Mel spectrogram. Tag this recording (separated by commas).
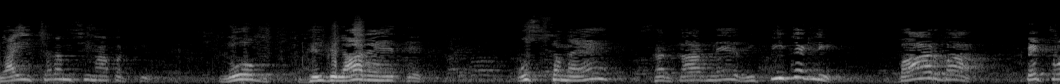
man speaking, monologue, Speech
